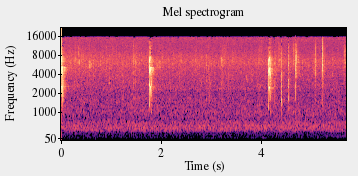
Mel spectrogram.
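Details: Great spotted woodpecker calling: two abrupt, sharp single 'kik' notes roughly two and a half seconds apart, crisp and high, with soft clicks and constant hiss in between.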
